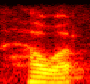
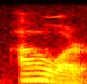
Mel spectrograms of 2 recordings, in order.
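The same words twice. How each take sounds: First: The word begins with an h sound. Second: The word begins with a vowel sound. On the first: The speaker calls it wrong. "ما نطقتها hour" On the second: The speaker calls it right. "أنا أنطقها hour"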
